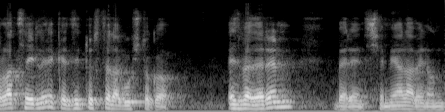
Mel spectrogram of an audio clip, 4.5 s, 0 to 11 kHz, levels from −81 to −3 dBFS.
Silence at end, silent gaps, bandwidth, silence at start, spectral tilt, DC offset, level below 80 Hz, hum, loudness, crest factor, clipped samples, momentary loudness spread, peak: 0 s; none; 8.4 kHz; 0 s; -7.5 dB/octave; 1%; -52 dBFS; none; -20 LUFS; 16 dB; under 0.1%; 10 LU; -4 dBFS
